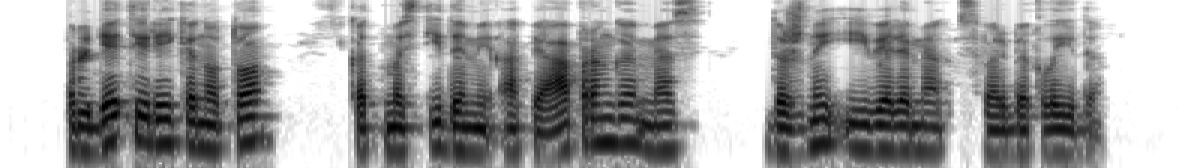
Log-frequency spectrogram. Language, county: Lithuanian, Vilnius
